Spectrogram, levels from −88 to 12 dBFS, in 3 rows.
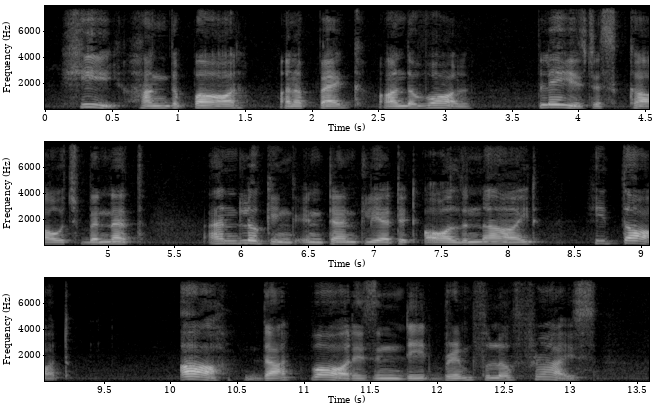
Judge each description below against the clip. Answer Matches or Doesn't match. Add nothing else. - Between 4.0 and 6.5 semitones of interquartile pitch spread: Doesn't match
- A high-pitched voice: Doesn't match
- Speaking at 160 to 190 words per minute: Doesn't match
